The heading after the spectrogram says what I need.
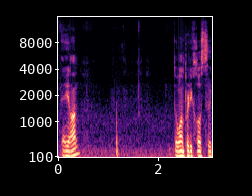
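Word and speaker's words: AEON: My friends took me to the Eon Mall, and for my English speakers, it's pronounced Aon, the one pretty close to Camp Foster.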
